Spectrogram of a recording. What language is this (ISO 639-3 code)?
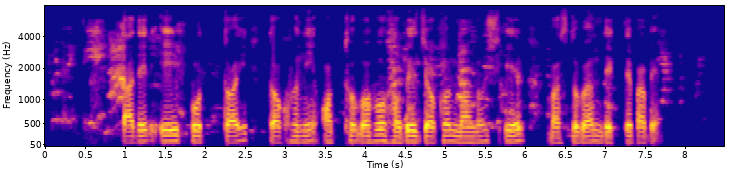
ben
